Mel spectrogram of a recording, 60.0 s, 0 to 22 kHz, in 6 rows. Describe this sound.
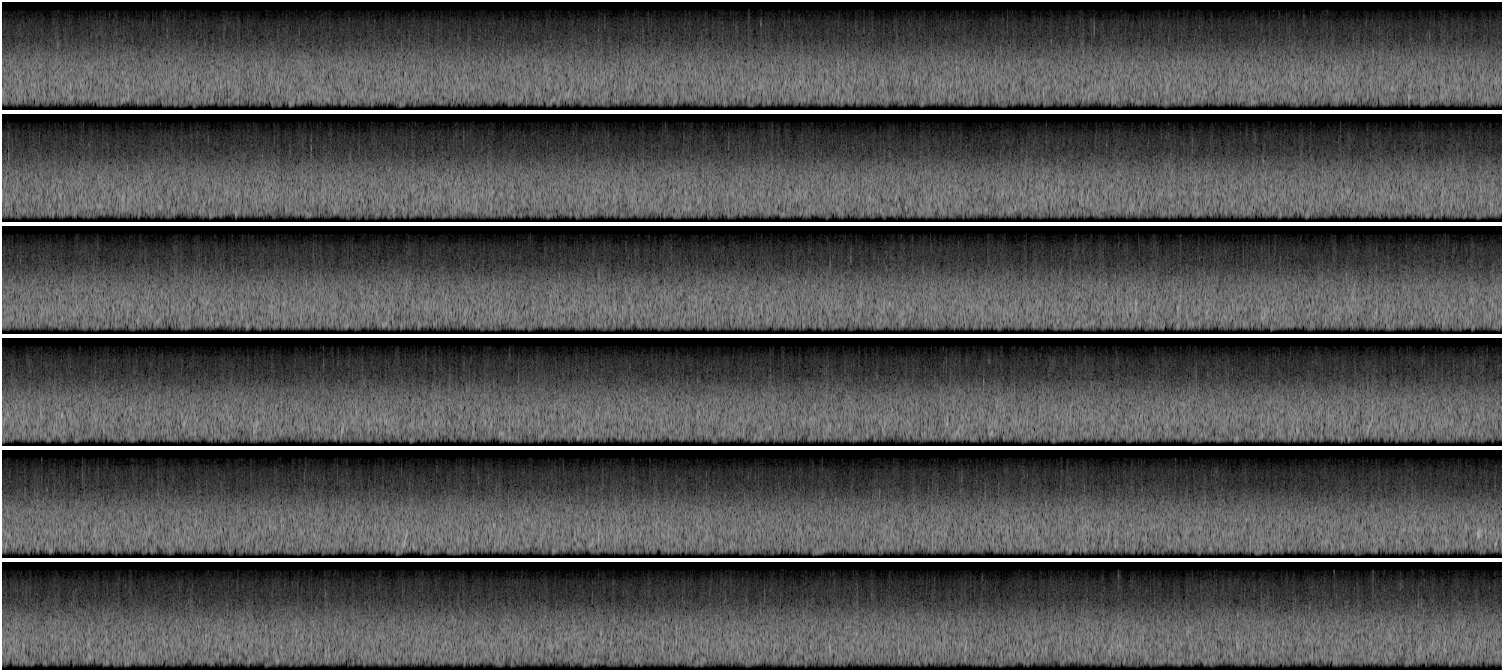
Collection of 3 places of a smaller river, sorted from slow/quiet to fast/loud.
each spot has 3 perspectives: close, semi close, and distant.
recorded with the M/S capsule of a Zoom H6, so it is mono compatible.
